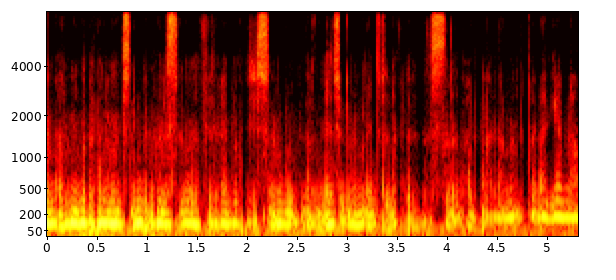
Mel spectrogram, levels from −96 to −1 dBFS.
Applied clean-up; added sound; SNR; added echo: neural diffusion model UNIVERSE++.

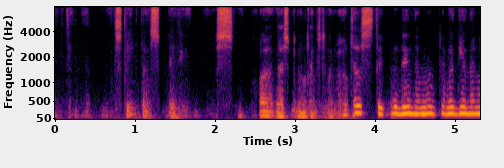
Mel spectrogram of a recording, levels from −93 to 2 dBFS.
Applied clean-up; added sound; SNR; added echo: neural mask model DeepFilterNet 3.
